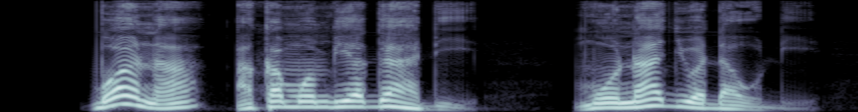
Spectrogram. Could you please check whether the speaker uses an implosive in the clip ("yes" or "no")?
yes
